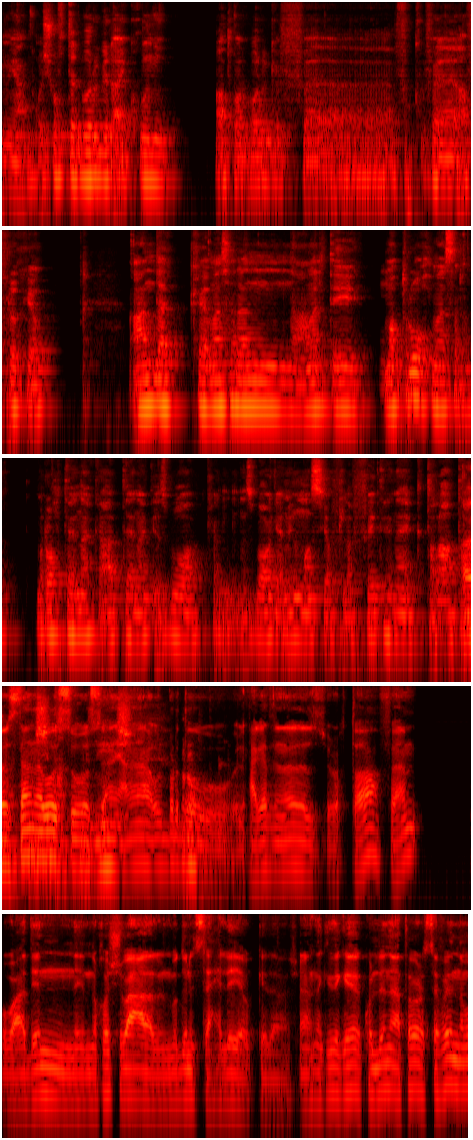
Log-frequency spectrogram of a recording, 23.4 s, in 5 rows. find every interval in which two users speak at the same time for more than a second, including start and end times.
14.0-15.3

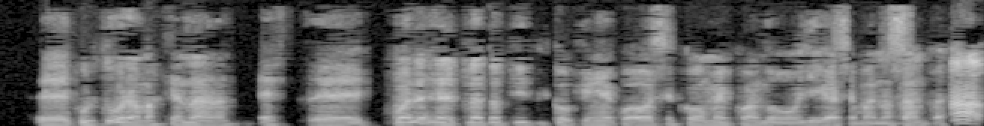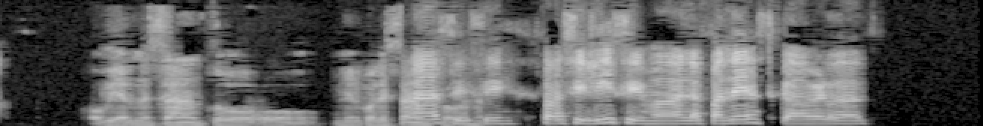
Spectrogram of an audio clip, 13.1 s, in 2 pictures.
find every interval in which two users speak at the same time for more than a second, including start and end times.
none

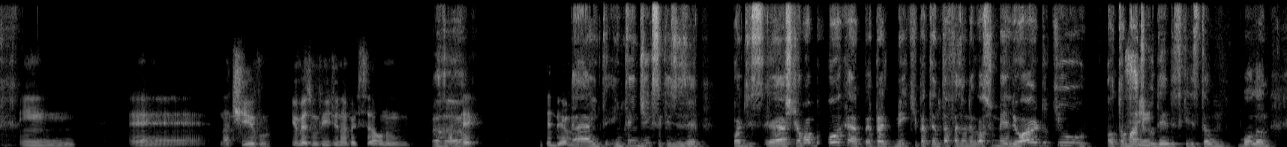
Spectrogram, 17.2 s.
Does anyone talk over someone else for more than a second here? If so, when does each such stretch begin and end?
none

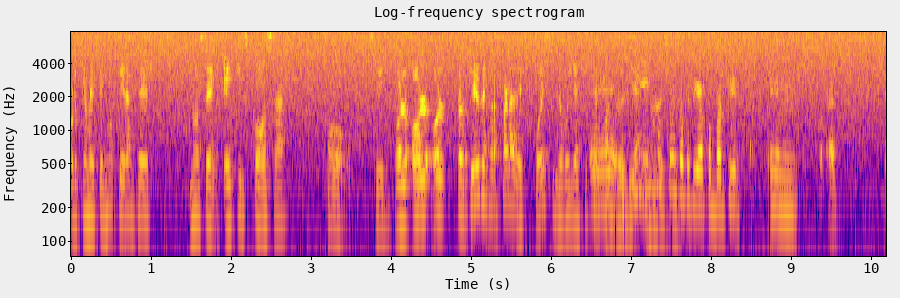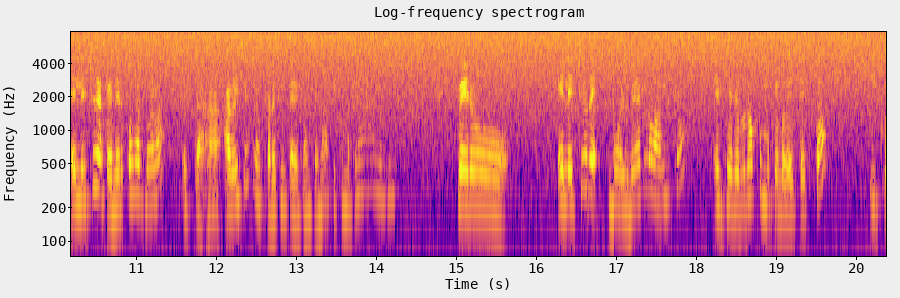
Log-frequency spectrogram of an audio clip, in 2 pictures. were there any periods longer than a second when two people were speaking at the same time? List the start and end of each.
6.5-7.7

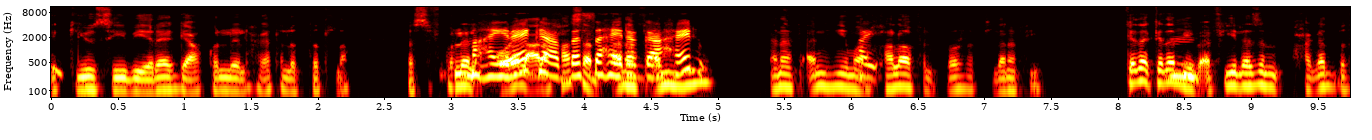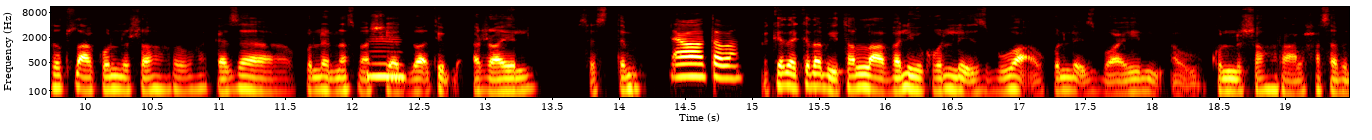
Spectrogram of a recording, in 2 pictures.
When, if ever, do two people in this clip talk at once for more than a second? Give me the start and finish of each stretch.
3.0-4.9

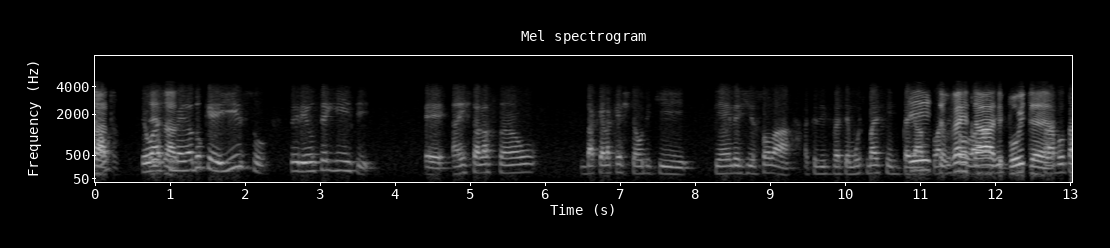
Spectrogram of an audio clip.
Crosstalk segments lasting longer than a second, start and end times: 10.8-12.1

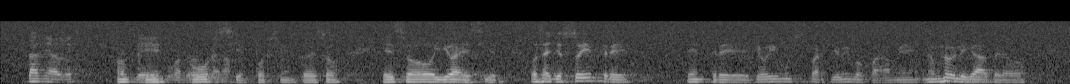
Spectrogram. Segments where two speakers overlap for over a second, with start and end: none

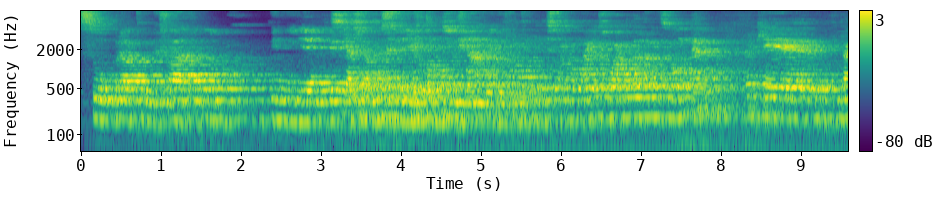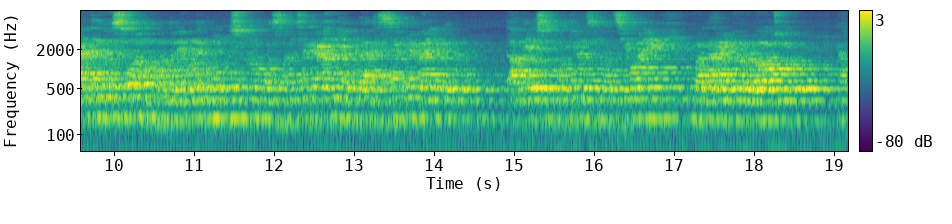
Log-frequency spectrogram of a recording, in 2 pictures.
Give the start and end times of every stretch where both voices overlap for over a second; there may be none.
3.3-5.4

